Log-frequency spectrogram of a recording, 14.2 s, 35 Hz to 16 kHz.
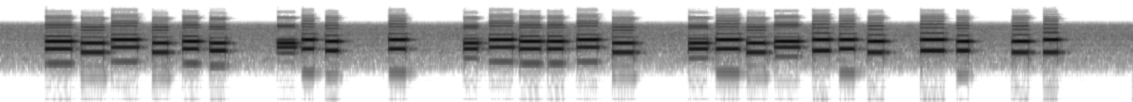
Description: DTMF, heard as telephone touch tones, dialled by hand, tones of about 240 ms. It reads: 81#184 *95 9 7#88#1 7910692 65 23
